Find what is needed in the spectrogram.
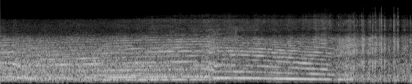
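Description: Endurance-racing prototype car running at high revs on track. About two seconds in, a second engine note takes over and falls steadily in pitch as the car goes past, then fades near the end.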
